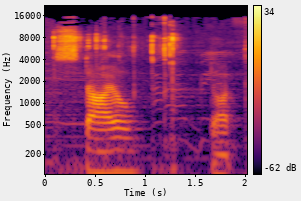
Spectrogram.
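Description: Computer keyboard typing, a few quick keystrokes about a second in, around brief bits of speech.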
